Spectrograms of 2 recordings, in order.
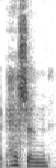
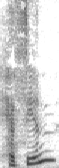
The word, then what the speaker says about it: Hessian: to me, that fabric has always been called Hessian. And again, horrified looks, because apparently here it's pronounced Hessian.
